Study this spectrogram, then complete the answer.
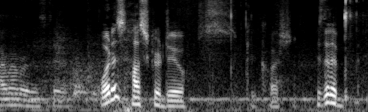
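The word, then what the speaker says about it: Hüsker Dü: Jeremy pointing out it's pronounced Husker Du.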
